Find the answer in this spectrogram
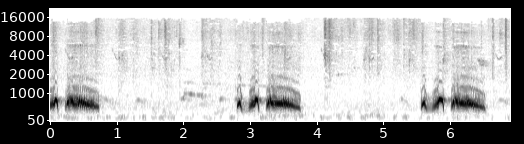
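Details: Spotted dove lure call, three clear phrases roughly every three seconds, each a pair of short coos followed by a drawn-out, downward-sliding coo; otherwise quiet.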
